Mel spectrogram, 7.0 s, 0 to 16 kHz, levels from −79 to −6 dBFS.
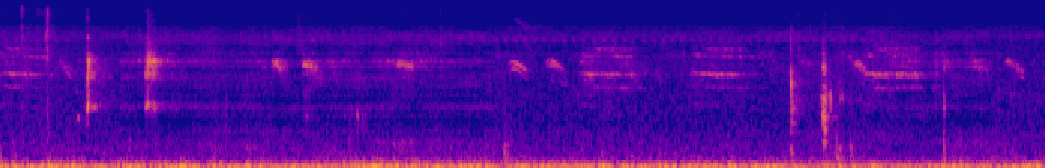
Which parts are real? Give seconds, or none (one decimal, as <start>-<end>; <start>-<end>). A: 0.0-0.8; 3.3-5.9; 6.6-7.0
